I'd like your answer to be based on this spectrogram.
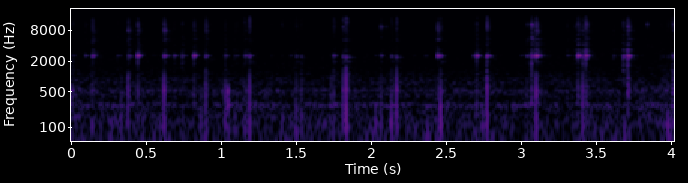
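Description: A glass jug filled with water is tapped and smacked with the fingers, giving 13 quick, unevenly spaced clinks. Each hit has a bright, glassy ring around 2.6 kHz that dies away almost at once.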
